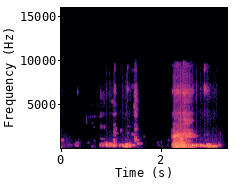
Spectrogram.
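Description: King pigeons give two distinct cooing calls up close, a shorter one followed by a louder, fuller coo after a brief pause, with quiet surroundings.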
